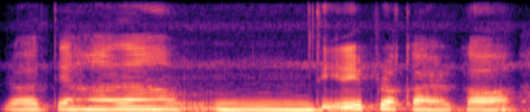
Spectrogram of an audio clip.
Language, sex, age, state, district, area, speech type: Nepali, female, 18-30, West Bengal, Darjeeling, rural, spontaneous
